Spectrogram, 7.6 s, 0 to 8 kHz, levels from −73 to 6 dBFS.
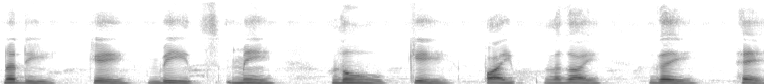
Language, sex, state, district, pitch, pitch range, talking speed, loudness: Hindi, male, Uttar Pradesh, Muzaffarnagar, 160 Hz, 145-170 Hz, 80 wpm, -27 LUFS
